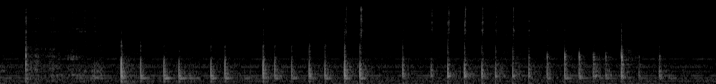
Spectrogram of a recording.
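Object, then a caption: Wooden tabletop. A wooden table surface is tapped by hand in a steady, uneven rhythm, producing 29 short, dry knocks. Each tap has a hollow mid-range tone around 410 Hz with faint bright clicks, dying away almost instantly over quiet background hiss.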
